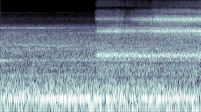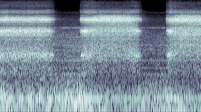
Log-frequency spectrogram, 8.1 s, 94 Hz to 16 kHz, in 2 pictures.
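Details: CompAir L11 fixed-speed rotary screw compressor on 208 V three-phase with separate 110 V dryer, building pressure after start: steady motor hum with loud hissing air bursts as the outlet opens and closes; running normally.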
